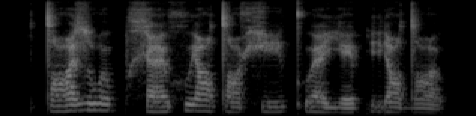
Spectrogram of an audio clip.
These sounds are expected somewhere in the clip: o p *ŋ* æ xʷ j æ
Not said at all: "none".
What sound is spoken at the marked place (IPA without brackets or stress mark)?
x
